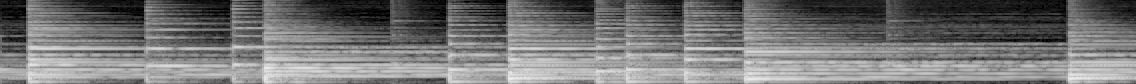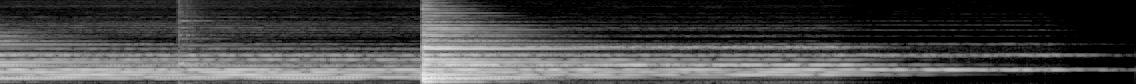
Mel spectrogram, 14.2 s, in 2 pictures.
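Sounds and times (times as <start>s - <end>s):
ukulele playing a folk tune: 0.0s - 8.9s, 9.8s - 10.5s.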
